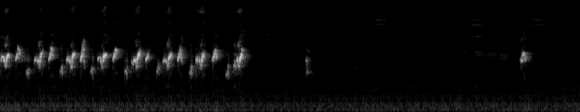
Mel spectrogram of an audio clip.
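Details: Sooty-headed bulbul in lively song played to provoke other birds into answering: a fast, bubbling stream of about fifteen warbled notes over two and a half seconds, then near silence with two isolated chirps.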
